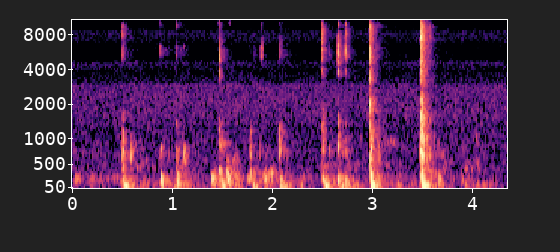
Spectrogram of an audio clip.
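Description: Quick bursts of keystrokes tap out a message on a computer keyboard, close and fairly quiet, in uneven clusters with a couple of sharper key clacks near the end.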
